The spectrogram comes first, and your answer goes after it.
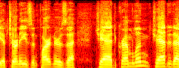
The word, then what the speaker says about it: Kreblin: one of the attorneys and partners at Chad Kremlin Chad did I pronounce that right you did good well walking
